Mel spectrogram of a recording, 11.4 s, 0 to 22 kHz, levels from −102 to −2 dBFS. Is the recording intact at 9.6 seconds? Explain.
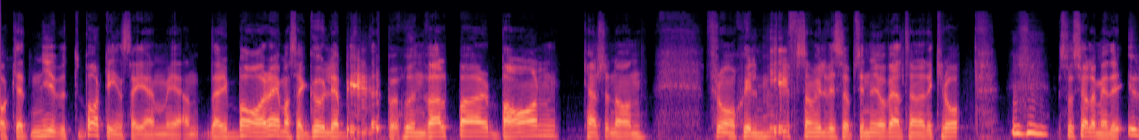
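No. Right after "sin nya och vältränade", short concealed packet loss strikes twice, 9.53–9.58 s and 9.58–9.61 s, each losing about 20 ms. The receiver extended the preceding sound to bridge each gap, causing a brief smear. A spectrogram shows prolonged, static harmonics or a noise patch blending back in.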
